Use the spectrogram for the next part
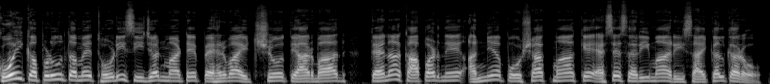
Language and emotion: Gujarati, neutral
